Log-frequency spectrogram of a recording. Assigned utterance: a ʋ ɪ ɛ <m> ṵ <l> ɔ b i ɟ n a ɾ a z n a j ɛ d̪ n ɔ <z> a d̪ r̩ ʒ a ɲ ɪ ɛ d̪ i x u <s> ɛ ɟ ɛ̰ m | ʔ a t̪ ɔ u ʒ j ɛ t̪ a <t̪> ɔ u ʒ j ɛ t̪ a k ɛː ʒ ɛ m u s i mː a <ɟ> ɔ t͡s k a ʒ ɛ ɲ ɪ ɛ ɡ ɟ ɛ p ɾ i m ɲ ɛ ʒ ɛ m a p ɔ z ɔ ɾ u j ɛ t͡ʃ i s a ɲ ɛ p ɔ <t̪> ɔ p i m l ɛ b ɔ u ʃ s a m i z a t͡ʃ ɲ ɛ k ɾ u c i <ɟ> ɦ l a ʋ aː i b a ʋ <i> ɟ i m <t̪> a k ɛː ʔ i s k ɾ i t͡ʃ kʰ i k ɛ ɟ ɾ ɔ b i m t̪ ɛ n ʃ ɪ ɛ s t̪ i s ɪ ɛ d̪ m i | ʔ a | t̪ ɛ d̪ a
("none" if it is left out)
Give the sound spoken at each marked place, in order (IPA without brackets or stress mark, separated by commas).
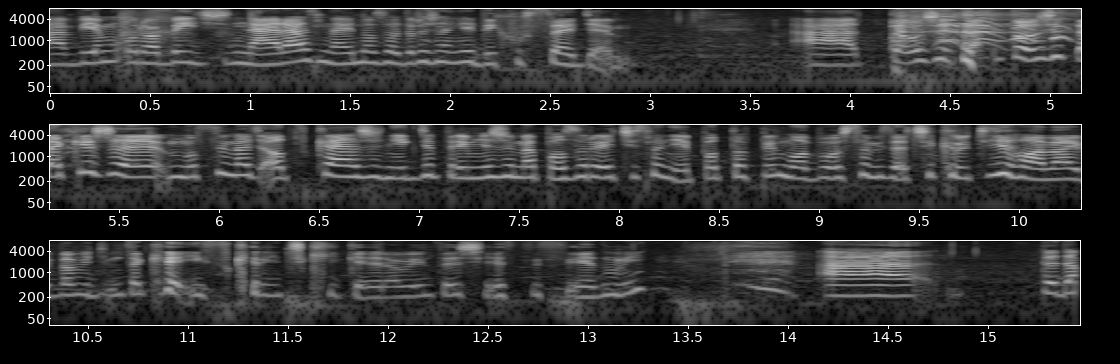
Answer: m, ɾ, z, s, t̪, ɟ, t̪, ɟ, i, t̪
